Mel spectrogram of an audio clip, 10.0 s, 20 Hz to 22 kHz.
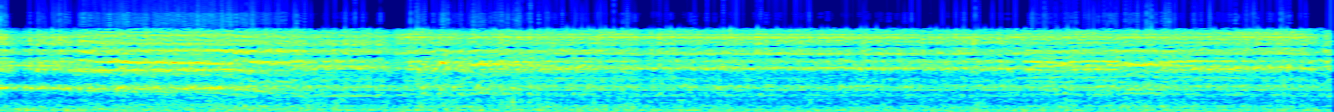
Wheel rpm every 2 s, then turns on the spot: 220, 170, 160, 160, 160.
none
